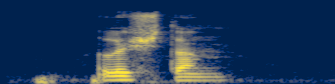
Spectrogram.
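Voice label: "лысьтӧм", Komi, male; kpv audio dict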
